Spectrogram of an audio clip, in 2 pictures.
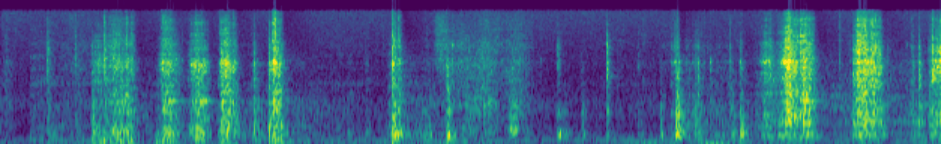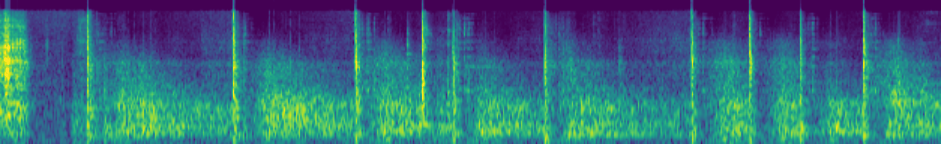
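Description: Claw hammer repeatedly striking the thin wooden back panel of a cabinet to knock a hole through it: a loud, irregular series of sharp knocks, with a denser, more continuous scraping noise under the blows in the second half.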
